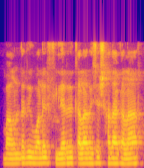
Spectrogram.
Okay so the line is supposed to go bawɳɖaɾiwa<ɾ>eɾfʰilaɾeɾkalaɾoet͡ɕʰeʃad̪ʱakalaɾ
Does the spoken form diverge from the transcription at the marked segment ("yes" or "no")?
yes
